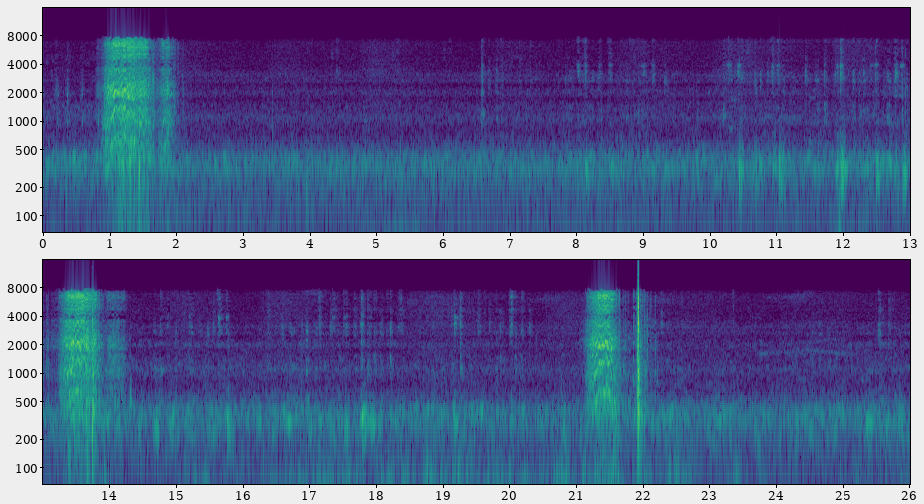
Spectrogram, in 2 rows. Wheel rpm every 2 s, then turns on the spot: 10, 0, 0, 0, 0, 0, 10, 0, 0, 0, 10, 0, 0.
none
